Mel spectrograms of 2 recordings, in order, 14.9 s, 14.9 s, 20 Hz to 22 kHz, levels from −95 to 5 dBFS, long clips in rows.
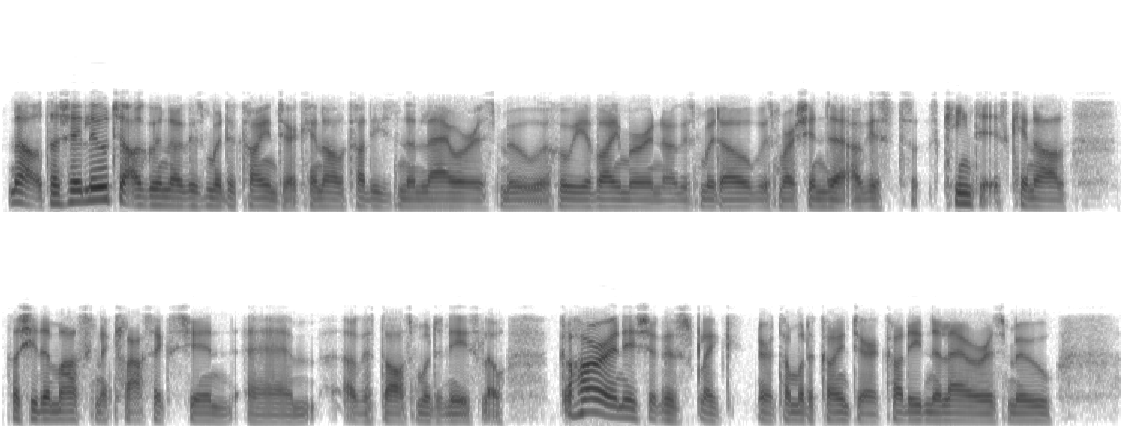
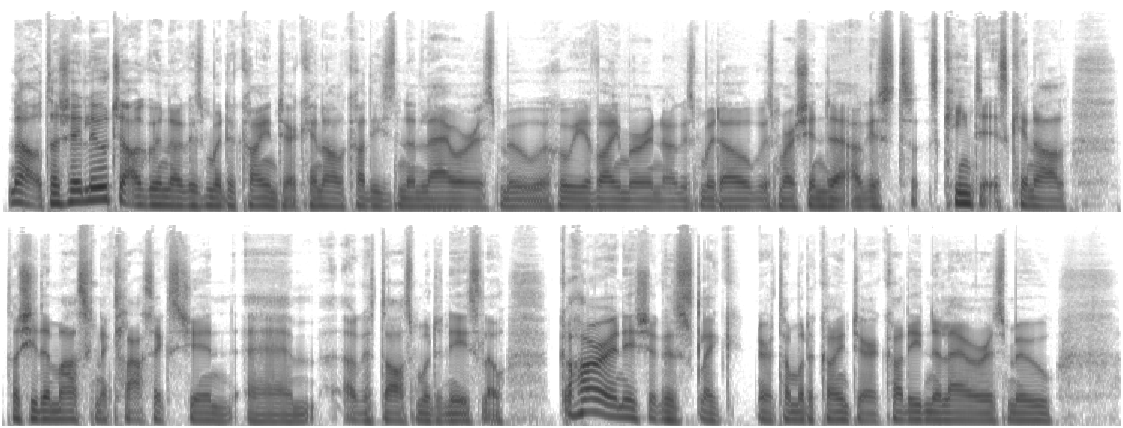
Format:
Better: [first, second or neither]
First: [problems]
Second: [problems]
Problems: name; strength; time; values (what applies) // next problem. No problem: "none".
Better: second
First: phone-call audio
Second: none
